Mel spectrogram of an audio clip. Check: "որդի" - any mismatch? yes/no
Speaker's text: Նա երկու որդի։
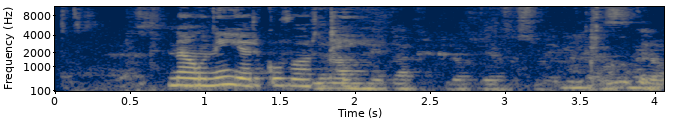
no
